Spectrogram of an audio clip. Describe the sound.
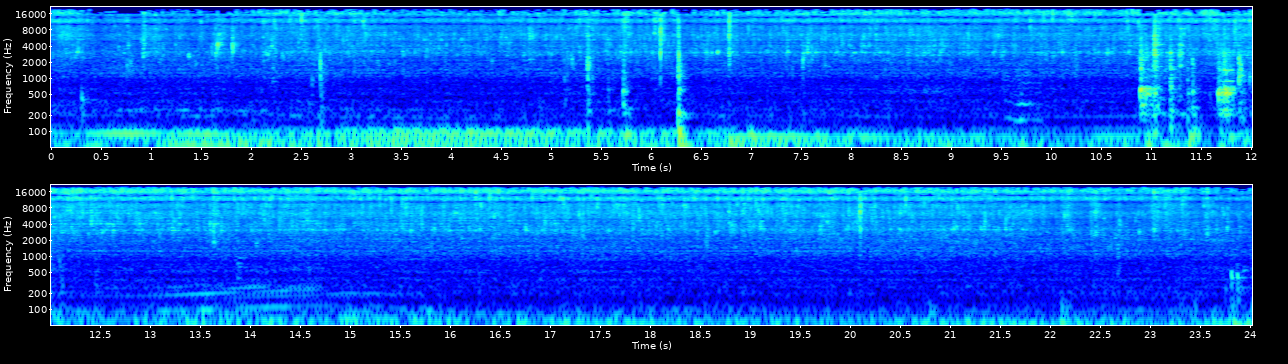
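Tap water runs steadily in a kitchen while hands are washed under it, a continuous hiss lasting the whole time, with a low rumble beneath and a few brief clatters.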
